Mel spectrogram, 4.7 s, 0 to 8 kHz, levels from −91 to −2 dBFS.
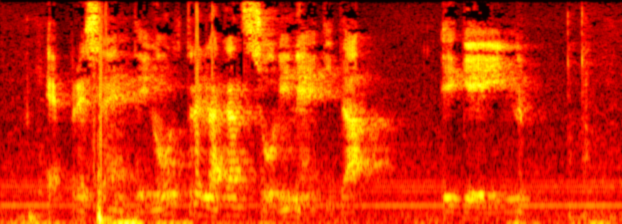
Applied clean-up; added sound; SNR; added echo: none; none; none; none.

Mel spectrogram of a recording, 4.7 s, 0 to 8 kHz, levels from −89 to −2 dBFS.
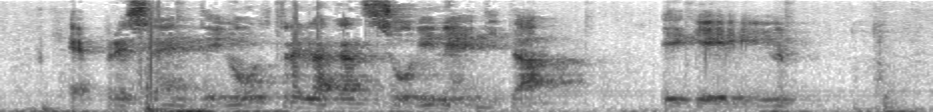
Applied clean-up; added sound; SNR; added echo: neural separator model SepFormer DNS4.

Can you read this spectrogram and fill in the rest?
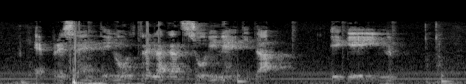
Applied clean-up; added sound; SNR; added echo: none; Hi-hat; 20 dB; none.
